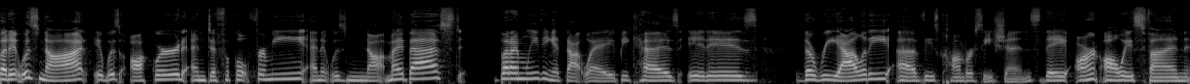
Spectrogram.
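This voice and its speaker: Over a very clean recording with a silent background, a woman uses an ordinary speaking voice at a medium pitch and moderate pace, with ordinary pitch variation. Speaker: podcast host. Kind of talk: podcast intro monologue.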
